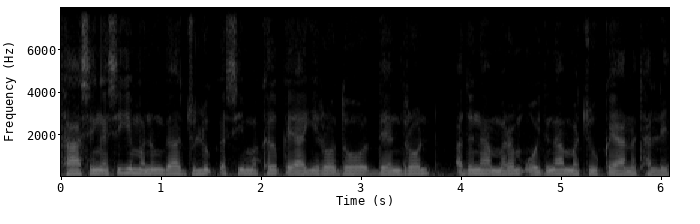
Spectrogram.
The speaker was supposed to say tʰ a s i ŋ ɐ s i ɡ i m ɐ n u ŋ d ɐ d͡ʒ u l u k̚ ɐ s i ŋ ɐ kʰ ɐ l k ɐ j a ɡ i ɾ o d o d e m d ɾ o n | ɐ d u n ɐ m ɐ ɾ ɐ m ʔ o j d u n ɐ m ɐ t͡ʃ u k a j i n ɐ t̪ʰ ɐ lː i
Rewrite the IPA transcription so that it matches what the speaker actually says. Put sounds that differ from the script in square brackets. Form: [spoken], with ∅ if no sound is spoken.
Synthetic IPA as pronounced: tʰ a s i ŋ ɐ s i ɡ i m ɐ n u ŋ d ɐ d͡ʒ u l u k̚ ɐ s i [m] ɐ kʰ ɐ l k ɐ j a ɡ i ɾ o d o d e [n] d ɾ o n | ɐ d u n ɐ m ɐ ɾ ɐ m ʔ o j d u n ɐ m ɐ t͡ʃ u k [ɐ] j [a] n ɐ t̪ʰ ɐ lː i

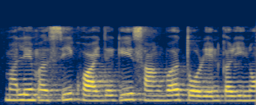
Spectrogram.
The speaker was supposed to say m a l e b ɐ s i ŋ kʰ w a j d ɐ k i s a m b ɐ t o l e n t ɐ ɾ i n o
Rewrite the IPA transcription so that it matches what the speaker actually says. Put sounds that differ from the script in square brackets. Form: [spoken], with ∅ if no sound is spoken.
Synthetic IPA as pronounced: m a l e [m] ɐ s i [∅] kʰ w a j d ɐ [ɡ] i s a [ŋ] b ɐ t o [ɾ] e n [k] ɐ ɾ i n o

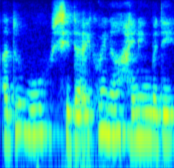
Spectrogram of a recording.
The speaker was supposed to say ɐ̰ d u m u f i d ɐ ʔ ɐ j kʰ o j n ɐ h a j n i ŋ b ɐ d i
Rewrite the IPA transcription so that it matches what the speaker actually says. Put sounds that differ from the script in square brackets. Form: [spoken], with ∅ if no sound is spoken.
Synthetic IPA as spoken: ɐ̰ d u [b] u [s] i d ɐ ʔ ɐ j kʰ o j n ɐ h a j n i ŋ b ɐ d i

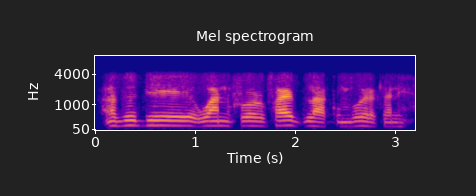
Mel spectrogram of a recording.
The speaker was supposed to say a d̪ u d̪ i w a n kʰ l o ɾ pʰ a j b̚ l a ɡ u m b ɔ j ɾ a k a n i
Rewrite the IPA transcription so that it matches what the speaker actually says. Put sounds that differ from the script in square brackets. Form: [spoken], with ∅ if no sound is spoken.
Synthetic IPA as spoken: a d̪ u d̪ i w a n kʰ [ɾ] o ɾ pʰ a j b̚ l a [k] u m b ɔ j ɾ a k a n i

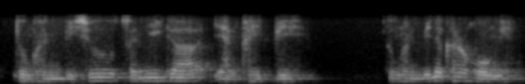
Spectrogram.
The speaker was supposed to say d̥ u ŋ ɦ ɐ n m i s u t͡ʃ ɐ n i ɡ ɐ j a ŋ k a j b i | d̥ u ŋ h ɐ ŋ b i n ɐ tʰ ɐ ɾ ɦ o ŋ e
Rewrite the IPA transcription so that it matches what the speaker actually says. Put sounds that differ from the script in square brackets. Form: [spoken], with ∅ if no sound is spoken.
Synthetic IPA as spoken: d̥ u ŋ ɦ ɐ n [b] i s u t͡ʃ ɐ n i ɡ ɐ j a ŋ [kʰ] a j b i | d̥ u ŋ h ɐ [n] b i n ɐ [kʰ] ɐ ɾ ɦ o ŋ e

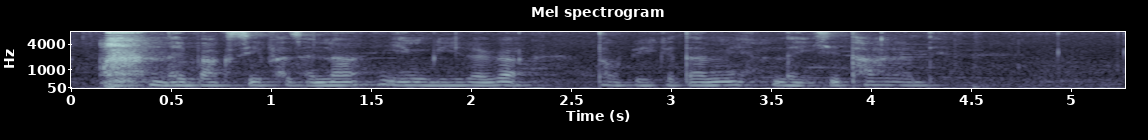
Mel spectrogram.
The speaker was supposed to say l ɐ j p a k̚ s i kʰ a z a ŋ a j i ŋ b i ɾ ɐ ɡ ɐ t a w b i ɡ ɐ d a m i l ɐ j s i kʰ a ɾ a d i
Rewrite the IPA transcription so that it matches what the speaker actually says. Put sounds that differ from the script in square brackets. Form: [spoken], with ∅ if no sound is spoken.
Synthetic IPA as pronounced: l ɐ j [b] a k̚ s i [pʰ] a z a [n] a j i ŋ b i ɾ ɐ ɡ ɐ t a w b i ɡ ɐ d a m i l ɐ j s i [tʰ] a ɾ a d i

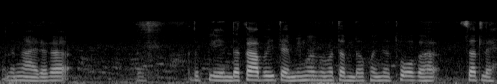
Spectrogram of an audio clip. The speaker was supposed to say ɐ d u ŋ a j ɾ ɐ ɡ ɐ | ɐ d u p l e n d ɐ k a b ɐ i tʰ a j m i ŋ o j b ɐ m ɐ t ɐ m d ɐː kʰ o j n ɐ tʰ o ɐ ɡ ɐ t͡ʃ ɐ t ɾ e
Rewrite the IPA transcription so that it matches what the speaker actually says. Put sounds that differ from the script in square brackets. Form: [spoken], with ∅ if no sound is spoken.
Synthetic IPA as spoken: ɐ d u ŋ a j ɾ ɐ ɡ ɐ | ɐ d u p l e n d ɐ k a b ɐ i [t] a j m i ŋ o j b ɐ m ɐ t ɐ m d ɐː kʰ o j n ɐ tʰ o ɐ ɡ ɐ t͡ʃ ɐ t [l] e

